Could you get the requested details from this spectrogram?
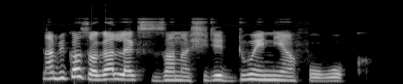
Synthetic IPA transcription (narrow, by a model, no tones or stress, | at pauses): nabikɔsɔɡalakszanaʃidedueniafɔwɔk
